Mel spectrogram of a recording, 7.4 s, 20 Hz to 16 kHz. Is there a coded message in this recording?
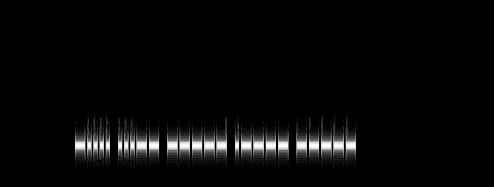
Yes: Morse code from 1.1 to 5.4 s, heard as a keyed tone, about 26 wpm, 840 Hz. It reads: 63010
